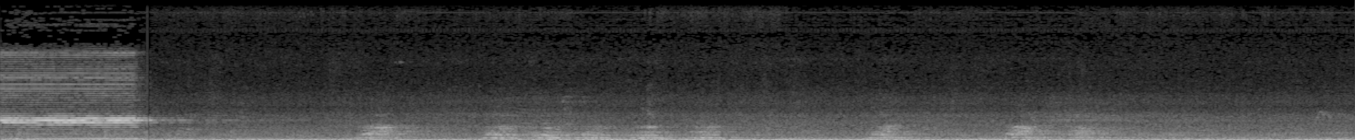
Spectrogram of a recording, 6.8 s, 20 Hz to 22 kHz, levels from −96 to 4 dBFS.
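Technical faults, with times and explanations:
0.73–0.76 s, damaged data in a compressed stream: a brief glitch lasting about 24 ms. Corrupted bytes in the compressed data made the decoder misread the frames there and lose sync until it found the next valid frame header, producing this brief glitch.
5.03 s, audio missing between chunks: a sudden skip where roughly a fifth of a second of sound vanishes and the two sides butt together with no silence. The likely cause is a recorder working in 3-second chunks that dropped a short piece while switching to the next chunk.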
